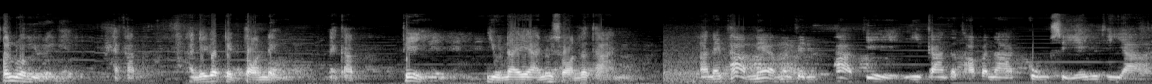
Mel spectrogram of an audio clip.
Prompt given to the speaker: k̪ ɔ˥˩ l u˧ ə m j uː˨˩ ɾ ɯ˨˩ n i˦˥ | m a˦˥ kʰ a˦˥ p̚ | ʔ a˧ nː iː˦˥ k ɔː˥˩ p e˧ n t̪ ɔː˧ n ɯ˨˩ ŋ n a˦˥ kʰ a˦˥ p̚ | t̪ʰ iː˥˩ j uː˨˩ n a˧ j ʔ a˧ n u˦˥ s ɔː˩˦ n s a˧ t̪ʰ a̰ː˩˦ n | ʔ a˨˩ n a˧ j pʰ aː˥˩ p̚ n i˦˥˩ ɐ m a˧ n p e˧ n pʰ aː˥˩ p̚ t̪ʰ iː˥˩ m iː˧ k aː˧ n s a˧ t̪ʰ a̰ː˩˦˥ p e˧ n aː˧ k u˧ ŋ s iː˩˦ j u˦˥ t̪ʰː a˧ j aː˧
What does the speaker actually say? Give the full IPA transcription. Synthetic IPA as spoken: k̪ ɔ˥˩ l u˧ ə m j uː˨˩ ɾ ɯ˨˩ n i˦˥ | n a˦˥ kʰ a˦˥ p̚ | ʔ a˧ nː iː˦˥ k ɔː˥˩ p e˧ n t̪ ɔː˧ nː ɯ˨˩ ŋ n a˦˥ kʰ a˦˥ p̚ | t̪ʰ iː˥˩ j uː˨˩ n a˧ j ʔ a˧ n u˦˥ s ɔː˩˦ n s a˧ t̪ʰ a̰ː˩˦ n | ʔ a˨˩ n a˧ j pʰ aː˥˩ p̚ n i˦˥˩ ɐ m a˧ n p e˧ n pʰ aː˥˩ p̚ t̪ʰ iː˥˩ m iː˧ k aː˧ n s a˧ t̪ʰ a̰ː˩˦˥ p a˧ n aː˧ k u˧ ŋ s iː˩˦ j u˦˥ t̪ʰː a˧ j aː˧

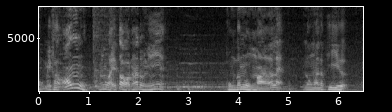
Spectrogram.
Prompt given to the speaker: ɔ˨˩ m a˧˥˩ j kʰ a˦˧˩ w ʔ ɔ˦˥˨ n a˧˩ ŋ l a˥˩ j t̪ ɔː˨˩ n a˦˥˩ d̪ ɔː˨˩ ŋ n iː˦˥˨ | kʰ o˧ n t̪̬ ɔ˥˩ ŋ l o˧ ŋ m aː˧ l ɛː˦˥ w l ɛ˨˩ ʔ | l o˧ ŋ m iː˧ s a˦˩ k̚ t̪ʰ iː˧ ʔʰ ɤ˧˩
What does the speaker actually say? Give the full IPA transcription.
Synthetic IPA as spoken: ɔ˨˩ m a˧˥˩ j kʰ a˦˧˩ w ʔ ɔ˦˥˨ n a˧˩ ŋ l a˨˩˦ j t̪ ɔː˨˩ n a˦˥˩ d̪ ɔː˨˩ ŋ n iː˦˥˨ | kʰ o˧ ŋ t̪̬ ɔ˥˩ ŋ l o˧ ŋ m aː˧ l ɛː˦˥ w l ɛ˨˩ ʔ | l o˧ ŋ m aː˧ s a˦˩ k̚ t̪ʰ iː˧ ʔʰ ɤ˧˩

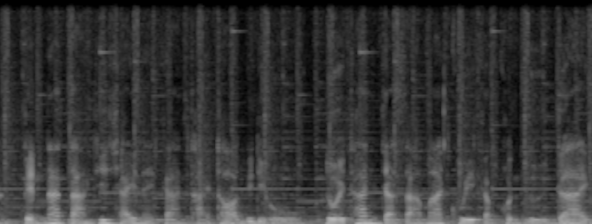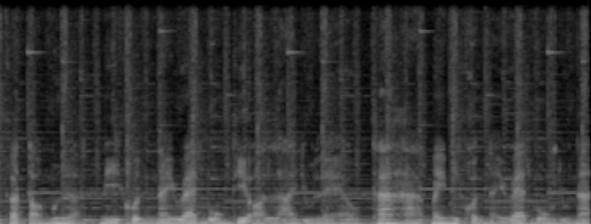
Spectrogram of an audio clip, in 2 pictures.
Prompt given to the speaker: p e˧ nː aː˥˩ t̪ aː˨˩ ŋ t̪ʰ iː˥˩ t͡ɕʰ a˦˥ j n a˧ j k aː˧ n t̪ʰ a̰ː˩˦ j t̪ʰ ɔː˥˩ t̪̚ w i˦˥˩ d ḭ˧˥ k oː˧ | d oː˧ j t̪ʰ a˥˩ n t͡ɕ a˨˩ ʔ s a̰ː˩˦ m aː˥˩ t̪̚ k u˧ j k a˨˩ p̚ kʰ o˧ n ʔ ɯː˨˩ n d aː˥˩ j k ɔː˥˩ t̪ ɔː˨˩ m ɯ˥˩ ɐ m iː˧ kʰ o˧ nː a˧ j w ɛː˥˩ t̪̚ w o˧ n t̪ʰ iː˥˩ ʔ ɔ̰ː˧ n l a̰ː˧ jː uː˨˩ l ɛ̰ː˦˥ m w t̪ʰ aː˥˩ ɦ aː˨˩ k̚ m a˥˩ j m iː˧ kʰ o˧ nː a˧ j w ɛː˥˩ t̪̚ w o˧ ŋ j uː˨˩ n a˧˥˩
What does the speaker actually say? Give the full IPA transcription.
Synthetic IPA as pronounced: p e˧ nː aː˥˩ t̪ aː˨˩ ŋ t̪ʰ iː˥˩ t͡ɕʰ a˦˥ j n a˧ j k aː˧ n t̪ʰ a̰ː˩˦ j t̪ʰ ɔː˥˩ t̪̚ w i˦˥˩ d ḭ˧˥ ʔ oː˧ | d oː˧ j t̪ʰ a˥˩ n t͡ɕ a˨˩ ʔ s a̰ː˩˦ m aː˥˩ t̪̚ kʰ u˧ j k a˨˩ p̚ kʰ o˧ n ʔ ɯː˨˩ n d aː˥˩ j k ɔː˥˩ t̪ ɔː˨˩ m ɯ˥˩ ɐ m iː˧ kʰ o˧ nː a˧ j w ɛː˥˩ t̪̚ w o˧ ŋ t̪ʰ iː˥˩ ʔ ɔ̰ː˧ n l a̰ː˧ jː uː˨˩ l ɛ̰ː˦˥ w t̪ʰ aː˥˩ ɦ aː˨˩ k̚ m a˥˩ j m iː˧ kʰ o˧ nː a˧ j w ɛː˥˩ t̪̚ w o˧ ŋ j uː˨˩ n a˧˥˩

